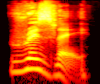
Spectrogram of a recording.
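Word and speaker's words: Wriothesley: candidates candidate number one is risley note the silent w henry third earl of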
